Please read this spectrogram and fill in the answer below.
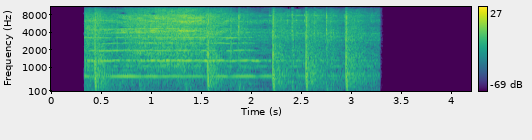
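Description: Firecrackers going off in a quick irregular series of about five sharp bangs over steady party music; the sound starts and cuts off suddenly.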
